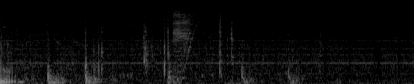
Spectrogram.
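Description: Boots thud on a wooden floor.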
